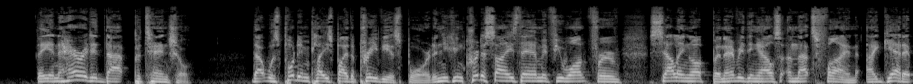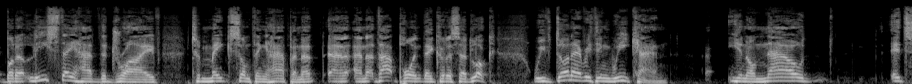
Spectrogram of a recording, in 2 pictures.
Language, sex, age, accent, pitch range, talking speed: English, male, 40-59, British, 125-155 Hz, 205 wpm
